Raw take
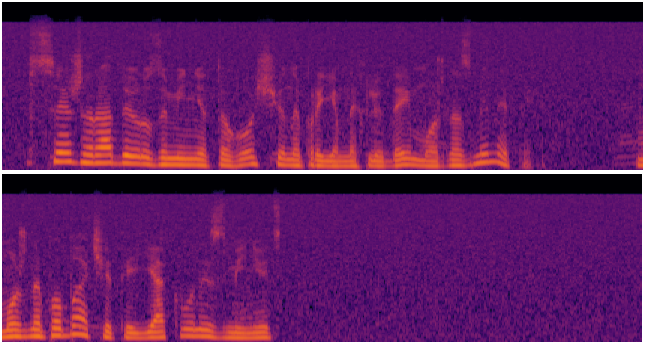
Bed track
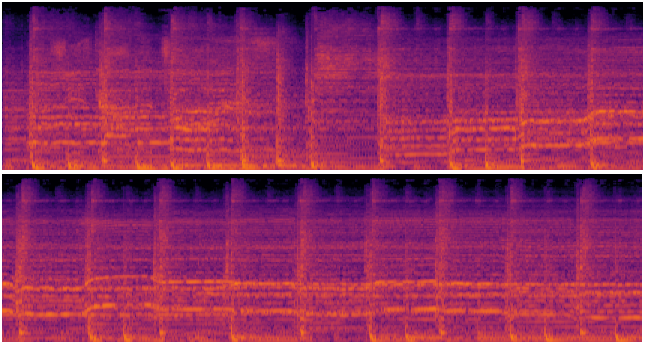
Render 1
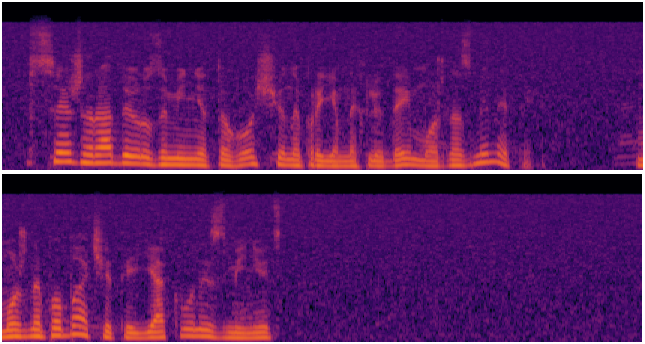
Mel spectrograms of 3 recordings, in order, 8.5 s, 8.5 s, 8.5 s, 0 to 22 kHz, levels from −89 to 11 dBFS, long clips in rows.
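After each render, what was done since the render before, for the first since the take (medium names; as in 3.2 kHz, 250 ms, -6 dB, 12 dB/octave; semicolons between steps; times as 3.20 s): noise reduction 6 dB, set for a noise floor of -43 dBFS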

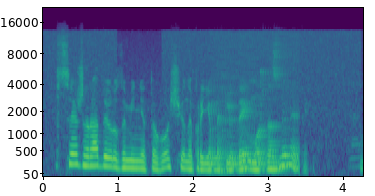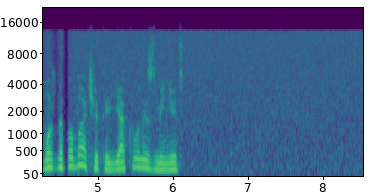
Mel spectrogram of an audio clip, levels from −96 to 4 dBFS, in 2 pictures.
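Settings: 0.98–1.58 s: low-pass 2.4 kHz 6 dB/octave; 2.19–3.42 s: flutter echo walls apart 5.7 m, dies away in 0.5 s; 4.24–4.65 s: upward expansion 2.5:1, over -37 dBFS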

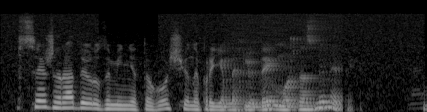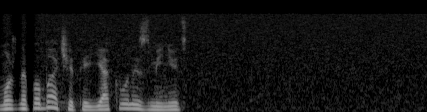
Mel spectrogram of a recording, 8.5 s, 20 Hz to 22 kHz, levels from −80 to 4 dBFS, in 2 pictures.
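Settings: trim -7.5 dB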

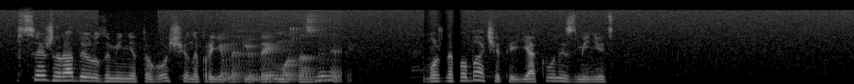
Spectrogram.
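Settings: high-pass 130 Hz 12 dB/octave; tilt EQ +4.5 dB/octave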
